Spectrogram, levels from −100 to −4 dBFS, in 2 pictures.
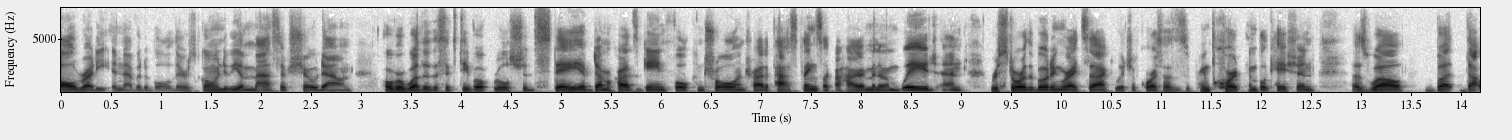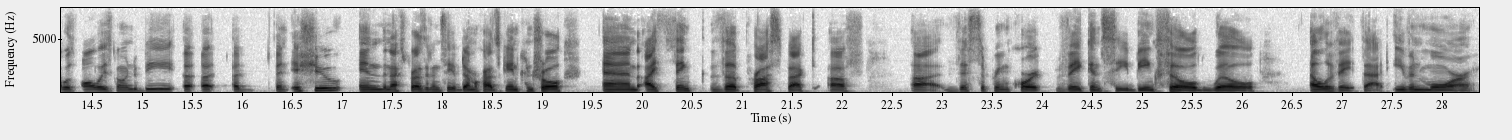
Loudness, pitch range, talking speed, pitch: -18 LUFS, 120-145 Hz, 180 wpm, 130 Hz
